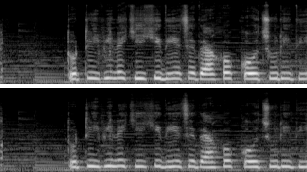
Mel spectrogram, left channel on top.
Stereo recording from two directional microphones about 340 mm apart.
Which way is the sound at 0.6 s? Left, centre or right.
Centre.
